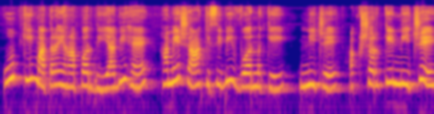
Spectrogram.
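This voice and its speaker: Slow, high-voiced woman teaching children. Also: a little mellow. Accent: Marathi. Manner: slow, repeats words for children to echo. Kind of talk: children's grammar lesson.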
